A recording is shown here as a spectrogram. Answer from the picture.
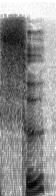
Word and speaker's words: feux: So here, final X not pronounced. Des feux de circulation.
